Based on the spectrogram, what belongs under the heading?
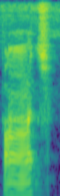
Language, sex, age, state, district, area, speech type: Hindi, male, 60+, Madhya Pradesh, Seoni, urban, read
